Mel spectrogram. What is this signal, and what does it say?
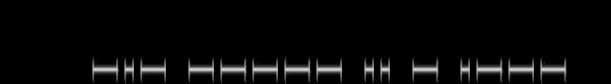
Morse code, heard as a keyed tone, about 15 wpm, 700 Hz. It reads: K0ITJ
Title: USA Call Signs - 5 Characters - Repeated 3x - 15wpm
